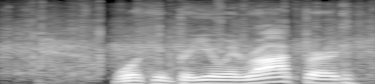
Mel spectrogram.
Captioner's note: nat/clapping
